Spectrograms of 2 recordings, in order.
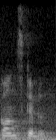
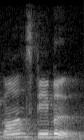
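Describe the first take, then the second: First: The ending is soft and reduced, not highlighted. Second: The ending is said fully like the word stable. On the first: The speaker calls it right. "It should be constable" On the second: The speaker calls it wrong. "that will be awkward"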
